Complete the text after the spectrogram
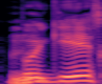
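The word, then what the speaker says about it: Bouygues: Sen har vi då ett företag som heter Bouyg, eller Bouygué. – Bouygué, ja. Mm. – Bouygué ska man uttala det.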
